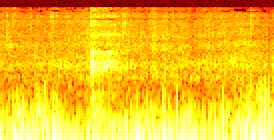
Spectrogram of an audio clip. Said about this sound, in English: It's windy. We're on an island.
